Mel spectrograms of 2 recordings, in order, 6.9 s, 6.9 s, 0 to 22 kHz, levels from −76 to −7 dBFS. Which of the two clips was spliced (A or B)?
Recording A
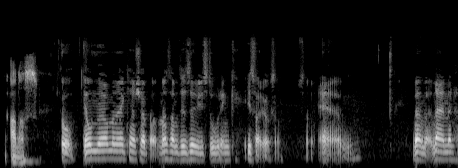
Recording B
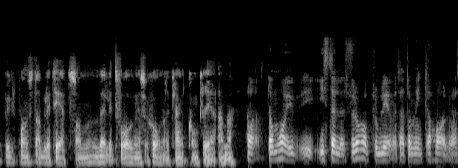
A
